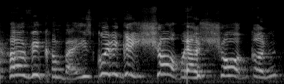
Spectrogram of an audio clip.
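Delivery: high, loud panicky call; calling the dog. Retold or imitated. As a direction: yell after the dog again. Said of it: "and I'm shouting".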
